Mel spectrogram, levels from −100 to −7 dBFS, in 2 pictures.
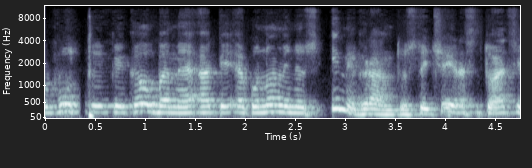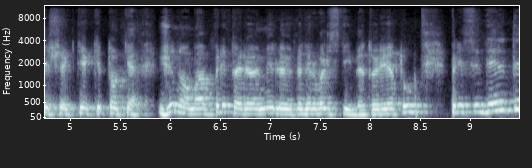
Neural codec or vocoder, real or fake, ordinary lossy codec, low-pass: none; real; Opus, 64 kbps; 10.8 kHz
